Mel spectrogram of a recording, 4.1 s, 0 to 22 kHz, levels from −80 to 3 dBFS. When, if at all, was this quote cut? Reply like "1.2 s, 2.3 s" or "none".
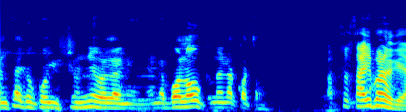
none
